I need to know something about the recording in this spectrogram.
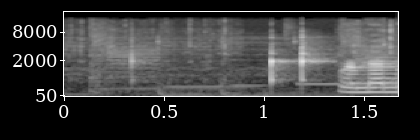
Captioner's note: wood tool tapping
